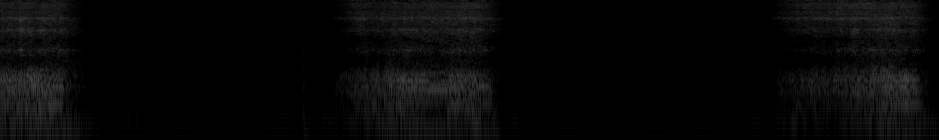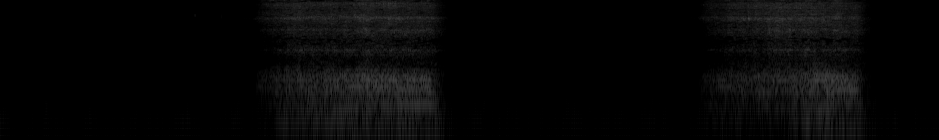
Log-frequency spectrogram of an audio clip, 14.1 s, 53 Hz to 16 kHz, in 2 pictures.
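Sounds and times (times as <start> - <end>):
snoring: 0.0 - 0.7, 2.5 - 3.8, 5.8 - 7.1, 8.9 - 10.5, 12.3 - 13.6.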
